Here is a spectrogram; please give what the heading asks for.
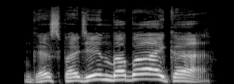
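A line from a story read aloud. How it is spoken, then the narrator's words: Father shouting through cupped hands. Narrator (Russian): складывая руки рупором, прокричал отец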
